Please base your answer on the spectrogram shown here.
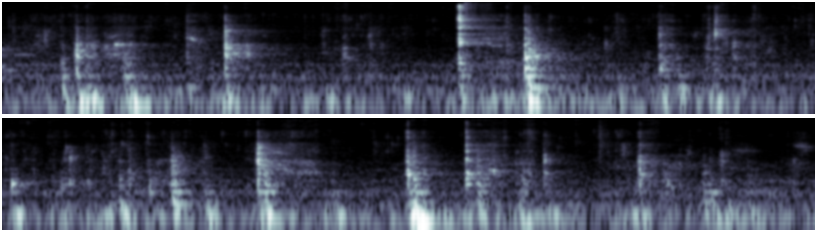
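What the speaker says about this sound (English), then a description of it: "Give it a quick stir around, get it all mixed up." Chili ingredients being stirred in a pot, with wet sloshing and scraping in short irregular bursts and a few sharper clacks of the spoon against the pot, close and moderately quiet, with no talk.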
